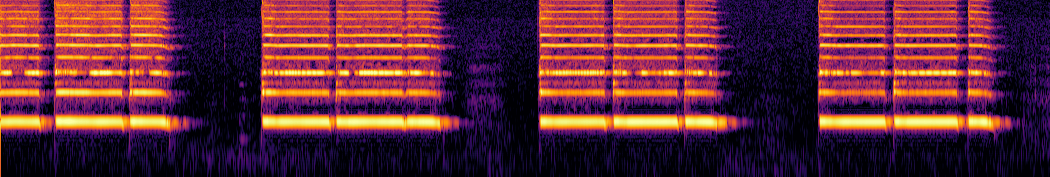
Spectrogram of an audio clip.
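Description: Beginner's recorder playing the note B with one finger and the thumb, a bright pure tone in four tongued phrases of repeated notes separated by brief silences, loud and alone.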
